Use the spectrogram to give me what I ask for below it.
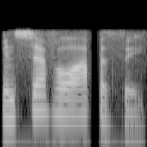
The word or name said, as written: encephalopathy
